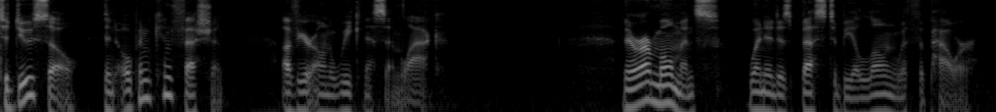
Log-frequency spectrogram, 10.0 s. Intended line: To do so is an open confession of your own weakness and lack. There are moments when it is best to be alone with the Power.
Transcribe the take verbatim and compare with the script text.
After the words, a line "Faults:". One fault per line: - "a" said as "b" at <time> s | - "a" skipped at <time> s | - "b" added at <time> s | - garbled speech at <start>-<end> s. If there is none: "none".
To do so an open confession of your own weakness and lack. There are moments when it is best to be alone with the Power.
Faults:
- "is" skipped at 0.8 s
